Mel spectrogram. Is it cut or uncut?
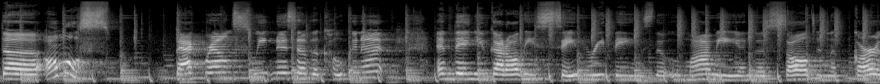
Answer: cut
